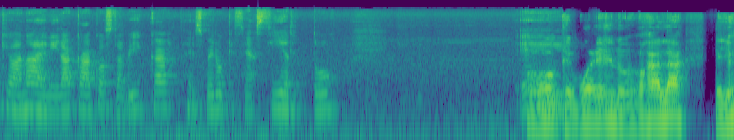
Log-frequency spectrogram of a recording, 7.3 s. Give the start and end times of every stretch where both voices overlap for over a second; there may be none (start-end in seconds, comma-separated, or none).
none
